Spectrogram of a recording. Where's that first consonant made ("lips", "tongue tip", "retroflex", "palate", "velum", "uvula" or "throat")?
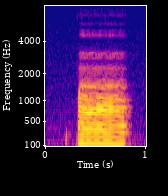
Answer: lips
